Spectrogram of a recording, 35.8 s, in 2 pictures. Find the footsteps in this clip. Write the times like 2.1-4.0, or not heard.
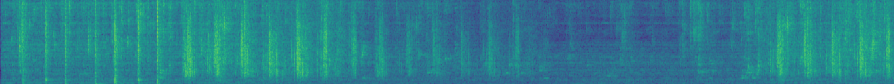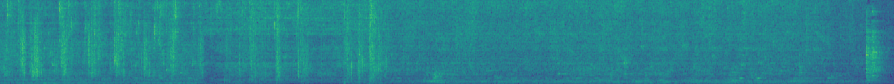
0.4-10.9, 15.1-25.6.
